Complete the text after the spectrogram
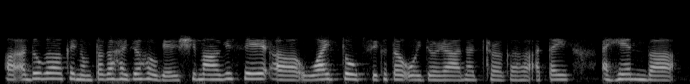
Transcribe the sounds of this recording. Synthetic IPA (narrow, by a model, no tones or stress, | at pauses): ɐ̰duɡɐkɐjnomtɐɡɐɦajzɐɦɐwɡesimaɡisewajtːop̚sikʰɐtɐʔojdoɾanɐtɾɐɡɐɐ̰tɐjɐɦenbɐ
